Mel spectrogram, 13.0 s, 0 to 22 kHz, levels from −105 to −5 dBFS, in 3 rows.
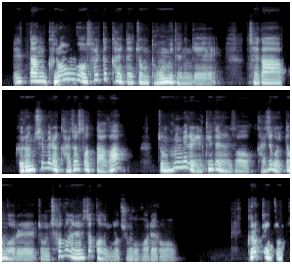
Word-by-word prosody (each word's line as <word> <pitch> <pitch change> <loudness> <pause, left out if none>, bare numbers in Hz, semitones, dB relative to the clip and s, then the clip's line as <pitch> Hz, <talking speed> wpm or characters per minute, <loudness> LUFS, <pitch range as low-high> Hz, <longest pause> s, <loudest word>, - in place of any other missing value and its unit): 일단 155 +4 +3
그런 220 +12 +3
거 165 -9 +4
설득할 210 - -2
때 120 -1 -2
좀 120 -1 -2
도움이 130 +4 +4
되는게 95 -5 -7 0.4
제가 115 -1 +2 0.3
그런 140 +3 +5
취미를 185 -4 0
가졌었다가 135 - +1 0.5
좀 130 -1 +1
흥미를 230 - +1
잃게 135 +10 -1
되면서 105 - -3
가지고 130 +4 -3
있던 135 +5 0
거를 100 -4 -5
좀 105 0 -10
처분을 195 - -1
했었거든요 115 - -4
중고거래로. 95 -3 -11 1.1
그렇게 175 0 +3
좀 130 - +1
130 Hz, 285 characters per minute, -23 LUFS, 105-165 Hz, 1.1 s, 그런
